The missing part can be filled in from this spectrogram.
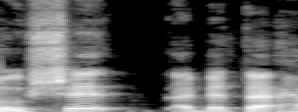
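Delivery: ordinary talk, nothing marked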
